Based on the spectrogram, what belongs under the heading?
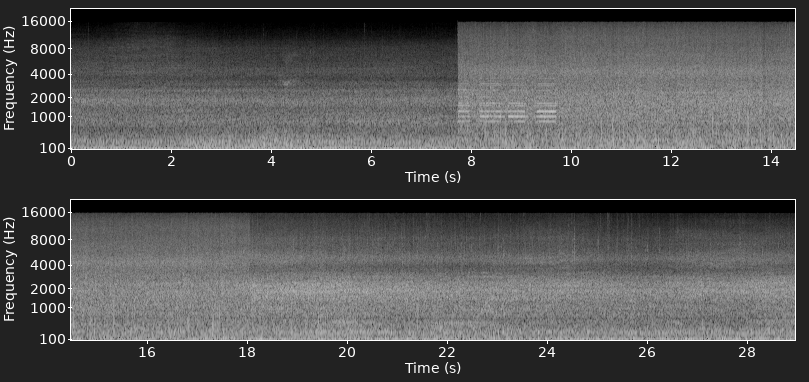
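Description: Heavy rain falling on a wet city street with motor traffic passing through it. About eight seconds in, the sound turns suddenly brighter and fuller, and a vehicle horn gives several short toots.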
